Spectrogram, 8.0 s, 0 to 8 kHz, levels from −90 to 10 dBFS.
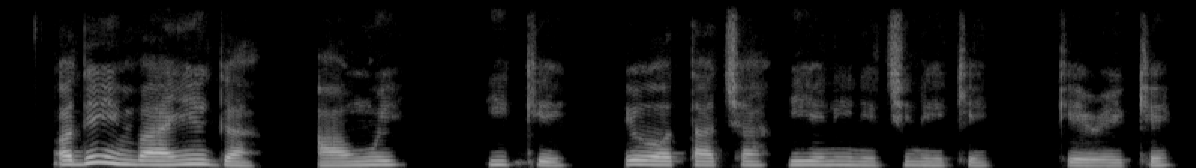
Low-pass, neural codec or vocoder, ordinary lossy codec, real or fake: none; codec, 16 kHz, 8 kbps, FreqCodec, smaller model; none; fake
